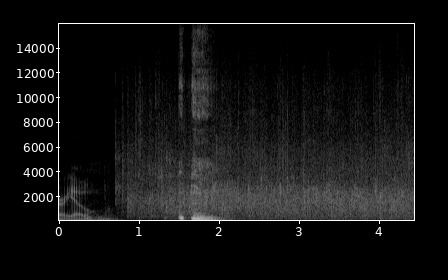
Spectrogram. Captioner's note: applause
